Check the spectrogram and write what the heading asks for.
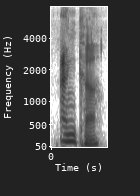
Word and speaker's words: Anker: Gadget of the week is from a company called Anker, which is spelt A-N-K-E-R. Not like the butter, I think. – No. – It's called the Soundbuds Lite, L-I-T-E.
